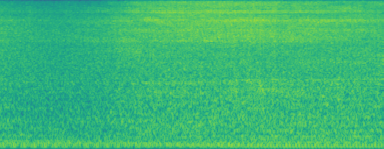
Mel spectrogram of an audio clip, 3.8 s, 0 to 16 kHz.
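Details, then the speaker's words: 1979 Jeep Cherokee engine, started with starter fluid after sitting over 20 years, revving on throttle with an even, steady beat and no knocks or misses; sounds pretty smooth, healthy normal running. "That's actually sounding pretty smooth. I'm happy with that."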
